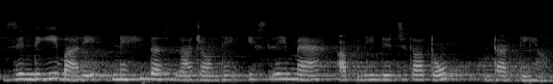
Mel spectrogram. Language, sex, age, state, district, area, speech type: Punjabi, female, 30-45, Punjab, Sangrur, rural, spontaneous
